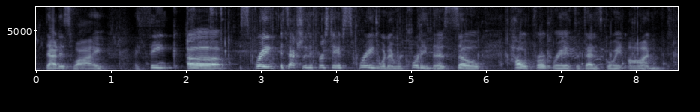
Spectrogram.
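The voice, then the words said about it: Congested, nasal voice. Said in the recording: “I unfortunately have a little bit of a sinus infection, so if I sound congested,”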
